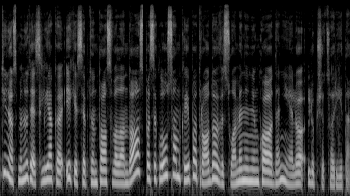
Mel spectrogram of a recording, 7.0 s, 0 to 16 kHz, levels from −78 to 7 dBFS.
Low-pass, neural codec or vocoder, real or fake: 14.4 kHz; none; real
